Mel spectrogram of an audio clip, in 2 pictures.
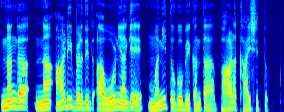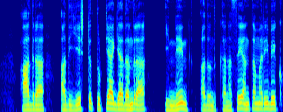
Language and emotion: Kannada, sad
